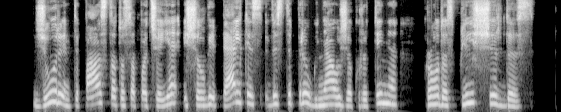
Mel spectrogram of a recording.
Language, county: Lithuanian, Vilnius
